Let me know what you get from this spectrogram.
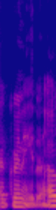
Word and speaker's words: Grenada: So, for instance, we have JFK to, is this Grenada? – Yeah, Grenada. – Okay, I didn't want to say it wrong.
